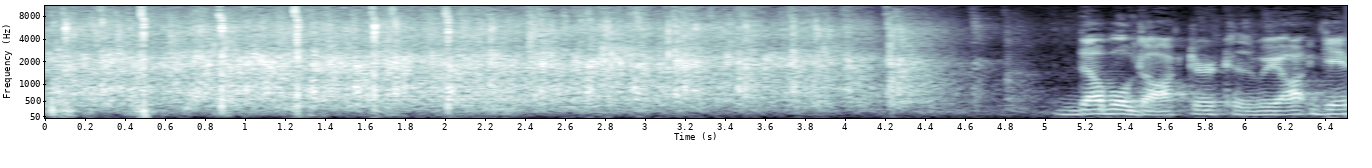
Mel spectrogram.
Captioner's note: and participants applauding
